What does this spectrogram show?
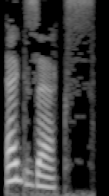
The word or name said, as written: execs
